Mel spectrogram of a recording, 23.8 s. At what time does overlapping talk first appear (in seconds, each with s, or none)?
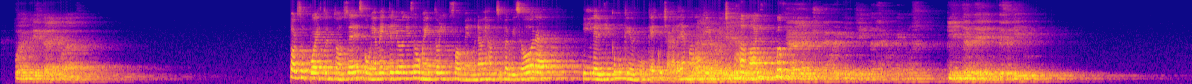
13.6 s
